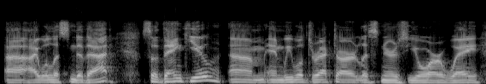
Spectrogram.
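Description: A man's voice: on the low side, normal speed, bright, forceful tone, highs cut off. A man guesting on a podcast over a remote call, upbeat as he promotes a game event. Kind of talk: casual podcast chat.

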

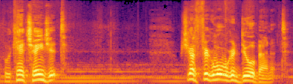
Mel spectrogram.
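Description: A man's voice: fairly high pitch, expressive, quick pace, soft background music, natural voice. A man playing an earnest, peacemaking group leader in an audio drama, insistent and reassuring. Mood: firm, calming.

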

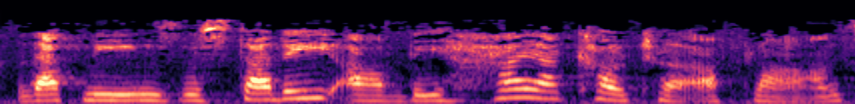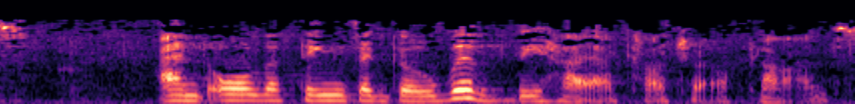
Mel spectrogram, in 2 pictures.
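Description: A woman's voice: medium pitch, normal speed, dark tone, a little hiss or hum. A woman contestant on a quiz show, answering questions politely and earnestly. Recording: dull old radio recording.

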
